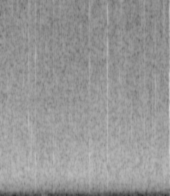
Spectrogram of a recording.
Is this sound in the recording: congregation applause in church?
yes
